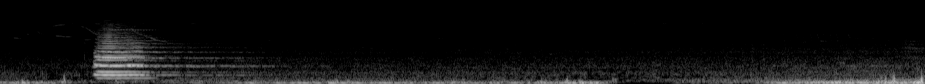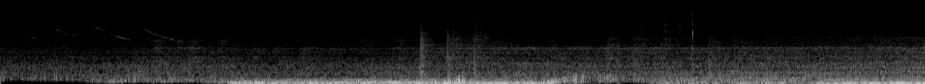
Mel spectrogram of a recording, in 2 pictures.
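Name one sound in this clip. A diesel locomotive rumbles deeply as it approaches.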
